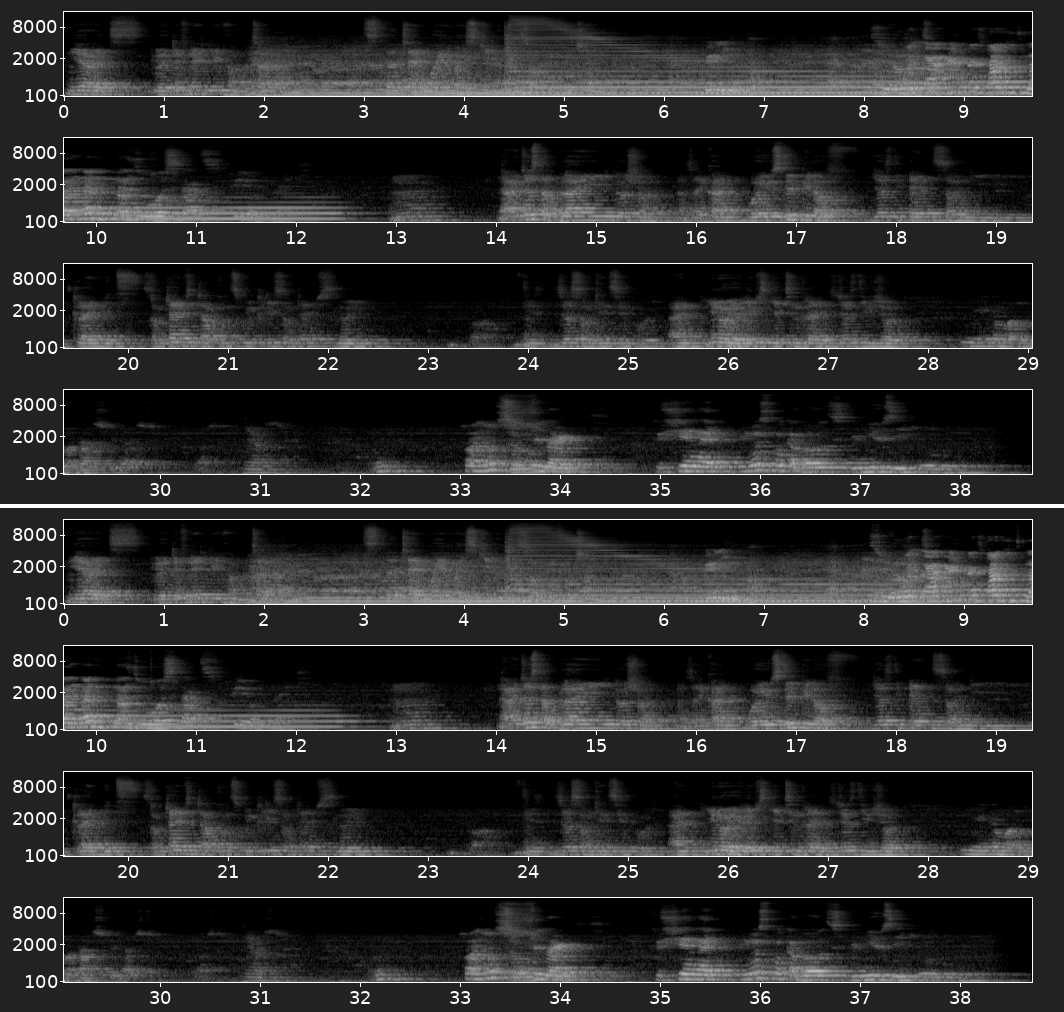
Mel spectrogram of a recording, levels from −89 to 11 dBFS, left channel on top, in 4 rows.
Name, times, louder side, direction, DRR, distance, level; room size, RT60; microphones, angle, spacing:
voice 1, 0.0-2.5 2.8-5.4 7.9-9.3 12.9-13.3 14.0-17.4 17.7-22.4 23.8-27.7 30.8-31.1 33.4-33.7, left 1 dB, 25° right, -10 dB, 1.1 m, -34 dB
Musical instrument, 1.8-8.7, equal, 10° right, 0.6 m, -25 dB
sound 1, 4.4-12.4, left 3 dB, 45° left, 0.9 m, -34 dB
voice 2, 6.4-6.9 8.1-11.0 11.4-11.9 28.3-29.7 32.1-32.3 33.1-34.1 35.0-38.3, right 1 dB, 65° right, -2 dB, 0.6 m, -28 dB
2.5 x 2.2 x 2.8 m, 1.0 s
head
